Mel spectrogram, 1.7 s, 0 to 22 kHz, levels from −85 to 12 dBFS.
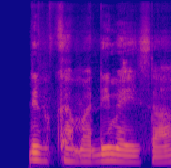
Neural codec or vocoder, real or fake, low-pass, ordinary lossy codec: vocoder, 44.1 kHz, 128 mel bands, Pupu-Vocoder; fake; none; none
